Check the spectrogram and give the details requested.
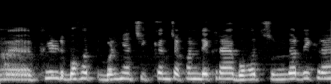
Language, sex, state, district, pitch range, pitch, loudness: Hindi, female, Jharkhand, Sahebganj, 235-270 Hz, 255 Hz, -14 LUFS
